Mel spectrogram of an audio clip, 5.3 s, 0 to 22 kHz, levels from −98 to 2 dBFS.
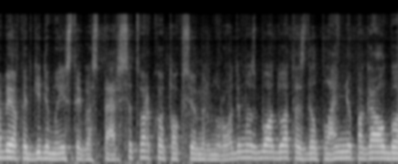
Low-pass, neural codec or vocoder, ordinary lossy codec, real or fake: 14.4 kHz; none; Opus, 32 kbps; real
